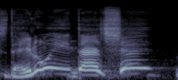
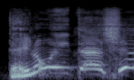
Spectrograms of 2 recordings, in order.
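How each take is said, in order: First: High, sneering put-on voice; high mocking scoff; mock dismissive voice. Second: High, sneering put-on voice; high mocking scoff again; mock dismissive voice. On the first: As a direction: mimic someone scoffing at the food. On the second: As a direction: scoff at the food in a borrowed voice.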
